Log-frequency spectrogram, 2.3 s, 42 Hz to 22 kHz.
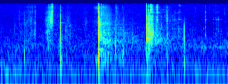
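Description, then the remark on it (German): Tennis on an indoor court at Grand Central Terminal: a handful of sharp ball strikes, the loudest two close together, with softer pops and bounces in between against a quiet background. “Denn der Grand Central Terminal verfügt seit den 1960er Jahren über Tennisplätze.”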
